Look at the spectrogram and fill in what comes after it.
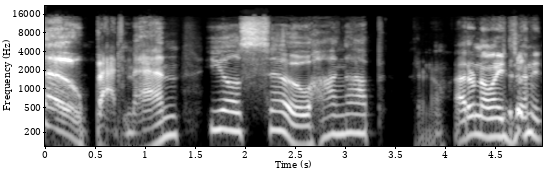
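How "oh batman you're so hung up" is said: very slow, drawn-out supervillain voice. Answering a request for the Joker voice: Mark Hamill's Joker voice. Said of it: "so what's Mark Hamill's Joker voice?".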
